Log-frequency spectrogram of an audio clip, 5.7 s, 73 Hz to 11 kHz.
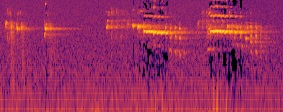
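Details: Early-morning duet of a mated eagle pair roosting close to the nest, Big Bear Lake, California, on November 18, 2018: a few separate high piping notes, then two loud, fast, stuttering chortle sequences.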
